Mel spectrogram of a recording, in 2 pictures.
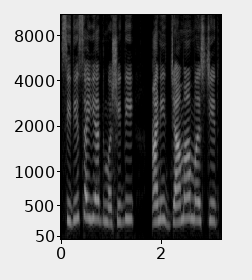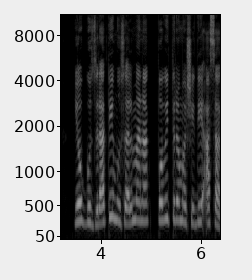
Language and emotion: Goan Konkani, neutral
